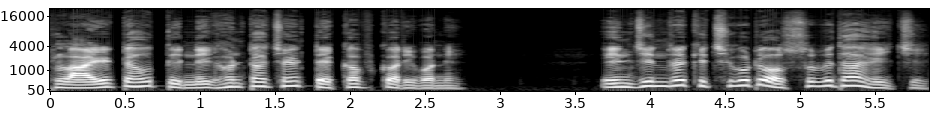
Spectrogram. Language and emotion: Odia, sad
